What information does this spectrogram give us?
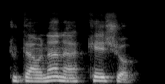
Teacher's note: you can tell it's one word because you stress the next to the last syllable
